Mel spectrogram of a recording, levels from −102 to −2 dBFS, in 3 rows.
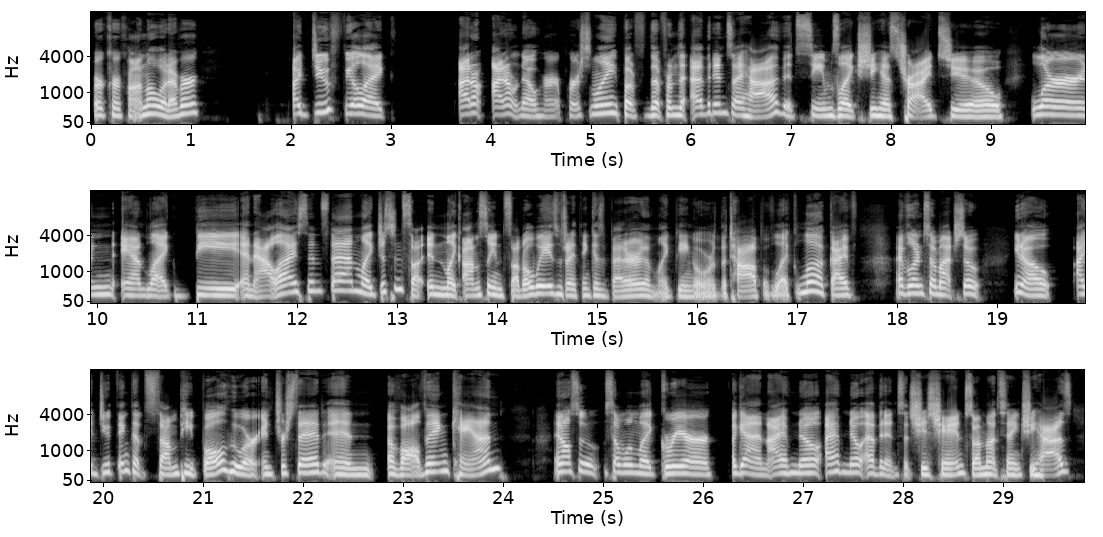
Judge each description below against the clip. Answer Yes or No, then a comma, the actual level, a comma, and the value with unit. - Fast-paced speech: Yes, fast, 210 wpm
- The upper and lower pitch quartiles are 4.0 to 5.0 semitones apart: Yes, average, 4.7 semitones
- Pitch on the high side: Yes, high, 205 Hz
